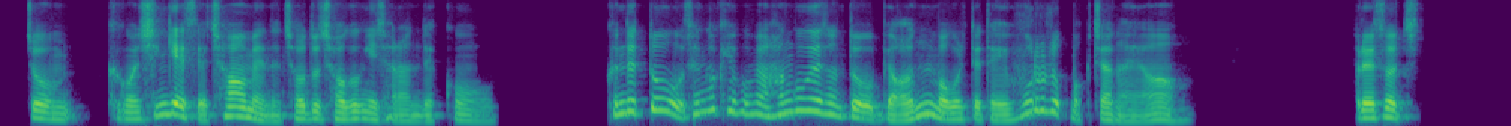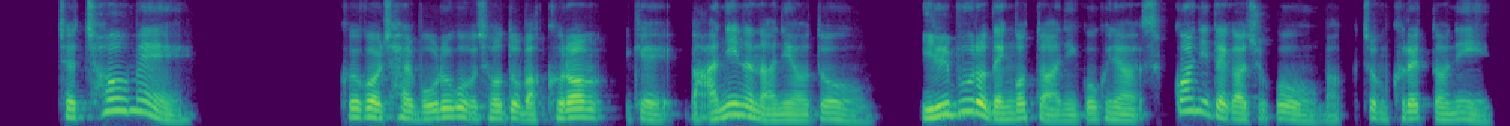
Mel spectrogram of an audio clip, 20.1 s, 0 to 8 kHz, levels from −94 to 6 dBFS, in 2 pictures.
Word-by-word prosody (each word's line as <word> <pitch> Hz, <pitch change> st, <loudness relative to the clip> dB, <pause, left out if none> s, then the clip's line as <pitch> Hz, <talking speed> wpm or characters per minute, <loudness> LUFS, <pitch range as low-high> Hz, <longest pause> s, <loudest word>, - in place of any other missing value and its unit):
좀 115 Hz, -5 st, -2 dB, 0.2 s
그건 120 Hz, -1 st, -4 dB
신기했어요 190 Hz, -, +2 dB
처음에는. 145 Hz, -, +1 dB
저도 120 Hz, +5 st, -2 dB
적응이 115 Hz, +1 st, -1 dB
잘 95 Hz, -, -7 dB
안 90 Hz, -1 st, -7 dB
됐고. 90 Hz, -2 st, -9 dB, 0.7 s
근데 215 Hz, +5 st, 0 dB
또 270 Hz, -3 st, 0 dB
생각해보면 225 Hz, -3 st, -4 dB
한국에서는 215 Hz, -2 st, -1 dB
또 -, -, +2 dB
면 195 Hz, +5 st, 0 dB
먹을 115 Hz, -, +1 dB
때 110 Hz, -, -2 dB
되게 100 Hz, -2 st, -3 dB
후루룩 225 Hz, -, -2 dB
먹잖아요. 100 Hz, -1 st, -5 dB, 1.1 s
그래서 135 Hz, +1 st, +4 dB
츠 145 Hz, +1 st, -9 dB, 1.0 s
제가 145 Hz, -1 st, +1 dB
처음에 210 Hz, -, 0 dB, 1.0 s
그걸 150 Hz, -2 st, +4 dB
잘 140 Hz, -3 st, 0 dB
모르고 140 Hz, +7 st, +2 dB
저도 125 Hz, -5 st, +1 dB
막 100 Hz, -, 0 dB
그렇게 145 Hz, -6 st, +2 dB
많이는 175 Hz, -4 st, +3 dB
아니어도 100 Hz, -3 st, -2 dB, 0.3 s
일부러 200 Hz, -, +6 dB
낸 115 Hz, -1 st, +2 dB
것도 130 Hz, -1 st, 0 dB
아니고 95 Hz, +3 st, -3 dB
그냥 105 Hz, -3 st, -2 dB
습관이 250 Hz, -3 st, 0 dB
돼 -, -, +4 dB
가지고 110 Hz, -4 st, -1 dB
막 90 Hz, 0 st, -13 dB
좀 110 Hz, -, -4 dB
그랬더니 110 Hz, -7 st, -2 dB
125 Hz, 300 characters per minute, -22 LUFS, 105-170 Hz, 1.1 s, 일부러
